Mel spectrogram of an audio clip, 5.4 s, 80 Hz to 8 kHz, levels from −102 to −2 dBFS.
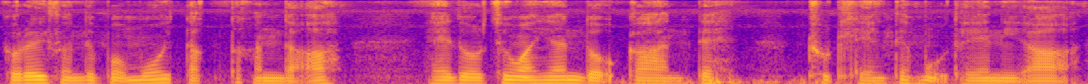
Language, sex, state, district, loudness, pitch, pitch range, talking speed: Mizo, male, Mizoram, Aizawl, -19 LUFS, 105 Hz, 100-110 Hz, 230 wpm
